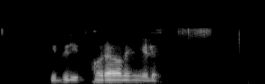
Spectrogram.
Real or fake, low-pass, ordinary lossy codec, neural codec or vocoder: fake; 5.4 kHz; MP3, 24 kbps; codec, 24 kHz, 0.9 kbps, WavTokenizer, medium speech release version 2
